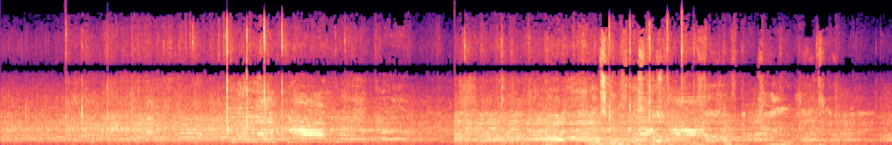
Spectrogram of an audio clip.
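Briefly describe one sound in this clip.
Fans sing together in a big crowd.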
